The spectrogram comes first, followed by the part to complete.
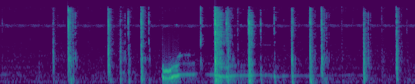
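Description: Computer keyboard being typed on: faint, quick, irregular key clicks as a word is typed out.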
